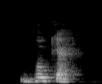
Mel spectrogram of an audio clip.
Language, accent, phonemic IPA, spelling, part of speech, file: French, Canada, /bu.kɛ/, bouquets, noun, LL-Q150 (fra)-bouquets.wav
- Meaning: plural of bouquet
